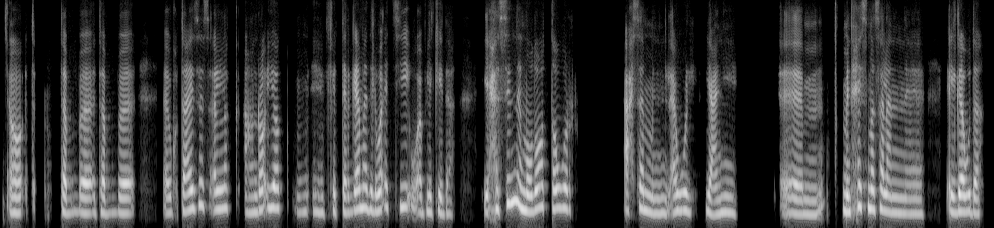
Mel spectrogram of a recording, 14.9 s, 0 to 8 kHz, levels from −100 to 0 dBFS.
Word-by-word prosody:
آه، 205 Hz, 0 st, +4 dB, 0.2 s
ط -, -, -12 dB, 0.4 s
طب 210 Hz, 0 st, -1 dB, 0.3 s
طب 200 Hz, 0 st, +1 dB, 0.6 s
كنت -, -, -7 dB
عايزة 250 Hz, +6 st, +2 dB
أسألك 255 Hz, -1 st, 0 dB, 0.2 s
عن 210 Hz, 0 st, -4 dB
رأيك 260 Hz, +3 st, +3 dB, 0.7 s
في 180 Hz, -, -22 dB
الترجمة 240 Hz, +5 st, +2 dB
دلوقتي 265 Hz, +4 st, 0 dB
وقبل 215 Hz, 0 st, -3 dB
كده. 195 Hz, -1 st, -4 dB, 0.5 s
حسيت 250 Hz, -, 0 dB
إن 360 Hz, -, +7 dB
الموضوع 245 Hz, -1 st, +5 dB
اتطوَّر 265 Hz, -2 st, 0 dB, 0.8 s
أحسن 260 Hz, -3 st, 0 dB
من 200 Hz, -3 st, -1 dB
الأول؟ 220 Hz, +2 st, 0 dB, 0.2 s
يعني 205 Hz, -1 st, -1 dB, 0.6 s
آمم 190 Hz, +3 st, -1 dB, 0.3 s
من 215 Hz, -2 st, +4 dB
حيث 280 Hz, +2 st, +1 dB
مثلًا 245 Hz, -3 st, +3 dB, 0.9 s
الجودة، 215 Hz, -2 st, +4 dB
225 Hz, 110 wpm, -22 LUFS, 205-255 Hz, 0.9 s, إن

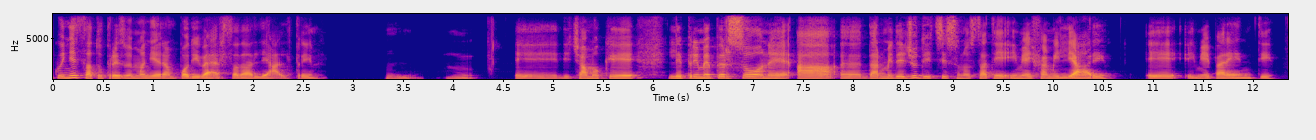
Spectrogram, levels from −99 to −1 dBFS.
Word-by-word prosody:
quindi 230 Hz, +2 st, +2 dB
è -, -, +1 dB
stato 190 Hz, -7 st, -1 dB
preso 180 Hz, -1 st, +2 dB
in 170 Hz, -, -1 dB
maniera 165 Hz, -1 st, +1 dB
un 155 Hz, -, -6 dB
po' 165 Hz, -, +4 dB
diversa 150 Hz, -1 st, +1 dB
dagli 130 Hz, -2 st, 0 dB
altri. 135 Hz, +2 st, -5 dB, 0.7 s
Mh, 145 Hz, -3 st, -13 dB, 0.4 s
mh. 150 Hz, -4 st, -12 dB, 0.5 s
E 155 Hz, -3 st, -6 dB
diciamo 185 Hz, +4 st, 0 dB
che 180 Hz, -2 st, +3 dB, 0.3 s
le 185 Hz, 0 st, +1 dB
prime 215 Hz, +1 st, +2 dB
persone 210 Hz, -4 st, +3 dB
a, 180 Hz, -3 st, +4 dB
ehm, 160 Hz, -1 st, -2 dB
darmi 190 Hz, +1 st, +1 dB
dei 195 Hz, 0 st, +2 dB
giudizi 195 Hz, -4 st, -2 dB
sono 175 Hz, -2 st, -5 dB
state 170 Hz, 0 st, -2 dB
i 165 Hz, +1 st, -2 dB
miei 165 Hz, -1 st, 0 dB
familiari 150 Hz, -3 st, +2 dB, 0.4 s
e 155 Hz, -2 st, -1 dB
e -, -, -10 dB
i 145 Hz, -, -7 dB
miei 150 Hz, 0 st, -3 dB
parenti. 135 Hz, -2 st, -2 dB
165 Hz, 165 wpm, -24 LUFS, 150-185 Hz, 0.7 s, po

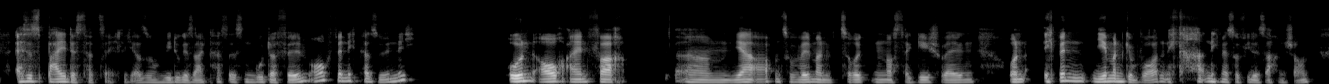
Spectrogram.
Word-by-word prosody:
Es 130 Hz, -, +1 dB
ist 140 Hz, -1 st, +1 dB
beides 120 Hz, -6 st, +1 dB
tatsächlich. -, -, -14 dB
Also, 100 Hz, +1 st, -10 dB
wie 100 Hz, -, -5 dB
du 105 Hz, +1 st, -7 dB
gesagt 105 Hz, 0 st, -7 dB
hast, 110 Hz, -, -13 dB
ist 110 Hz, 0 st, -8 dB
'n 110 Hz, -, -9 dB
guter 110 Hz, -2 st, -3 dB
Film 105 Hz, -, 0 dB
auch, 180 Hz, +6 st, 0 dB
finde 160 Hz, -5 st, -1 dB
ich 155 Hz, -, -21 dB
persönlich. 135 Hz, -, -4 dB, 0.9 s
Und 150 Hz, +3 st, +10 dB
auch 130 Hz, +3 st, +6 dB
einfach 120 Hz, -2 st, +2 dB, 0.5 s
ähm, 105 Hz, -2 st, -4 dB
ja, 115 Hz, +1 st, +4 dB
ab 125 Hz, +2 st, -7 dB
und 125 Hz, -, -8 dB
zu 110 Hz, -1 st, -8 dB
will 110 Hz, +1 st, +3 dB
man 105 Hz, -3 st, -3 dB
zurück 110 Hz, +1 st, -3 dB
in 110 Hz, -1 st, -9 dB
Nostalgie 105 Hz, 0 st, -5 dB
schwelgen. 105 Hz, +1 st, -4 dB, 0.3 s
Und 115 Hz, 0 st, +1 dB, 0.2 s
ich 140 Hz, -3 st, 0 dB
bin 155 Hz, -3 st, +2 dB
jemand 135 Hz, +1 st, +4 dB
geworden, 110 Hz, +3 st, -3 dB
ich 115 Hz, -, -8 dB
kann -, -, -4 dB
nicht 130 Hz, -, -1 dB
mehr 115 Hz, -3 st, -5 dB
so 105 Hz, -, -8 dB
viele 105 Hz, -2 st, -6 dB
Sachen 95 Hz, 0 st, -10 dB
schauen. 105 Hz, +6 st, -10 dB
115 Hz, 200 wpm, -25 LUFS, 105-130 Hz, 0.9 s, Und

